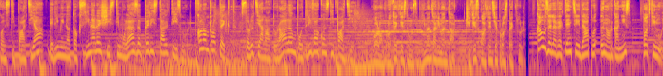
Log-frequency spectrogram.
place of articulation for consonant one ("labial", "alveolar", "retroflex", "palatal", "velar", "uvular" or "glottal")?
velar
